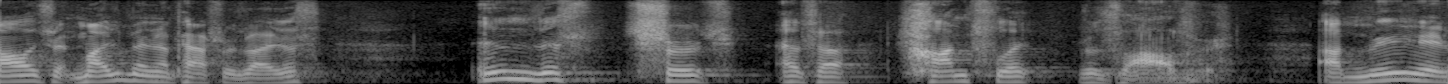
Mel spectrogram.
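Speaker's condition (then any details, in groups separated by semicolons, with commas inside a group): Tongue cancer surgery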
